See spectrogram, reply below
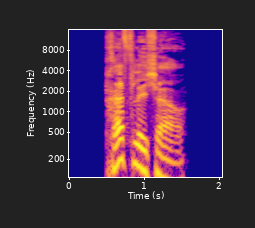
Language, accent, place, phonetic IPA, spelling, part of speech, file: German, Germany, Berlin, [ˈtʁɛflɪçɐ], trefflicher, adjective, De-trefflicher.ogg
- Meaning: 1. comparative degree of trefflich 2. inflection of trefflich: strong/mixed nominative masculine singular 3. inflection of trefflich: strong genitive/dative feminine singular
